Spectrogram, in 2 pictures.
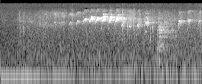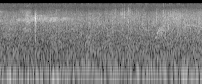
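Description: A bird calls a quick run of high notes that fall in pitch, about two seconds in, over a steady background hiss and low hum.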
